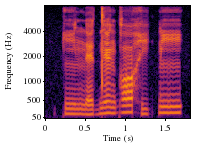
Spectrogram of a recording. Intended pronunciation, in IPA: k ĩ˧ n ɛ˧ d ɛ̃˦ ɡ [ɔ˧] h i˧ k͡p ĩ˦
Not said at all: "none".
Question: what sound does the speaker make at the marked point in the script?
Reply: ɔ˦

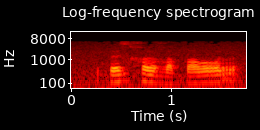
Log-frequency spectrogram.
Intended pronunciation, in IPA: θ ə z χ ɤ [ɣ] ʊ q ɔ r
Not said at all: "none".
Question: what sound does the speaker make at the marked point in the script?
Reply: ʁ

